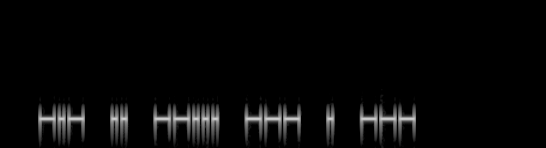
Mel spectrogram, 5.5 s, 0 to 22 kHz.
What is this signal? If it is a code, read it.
Morse code, heard as a keyed tone, about 25 wpm, spaced as for 18 wpm, 700 Hz. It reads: KI7OEO
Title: USA Call Signs - 6 Characters - 2x Character Spacing - 25wpm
